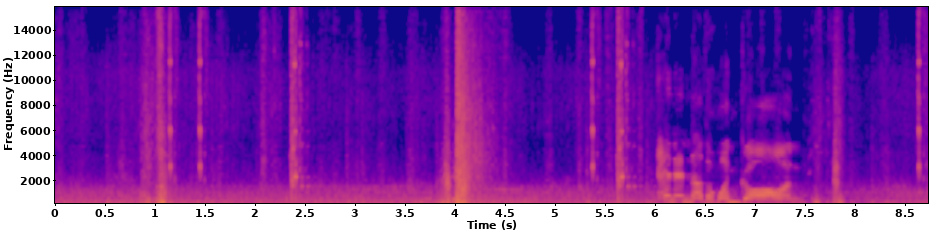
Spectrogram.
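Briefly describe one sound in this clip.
Short sharp clicks and thuds of game effects sound now and then.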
